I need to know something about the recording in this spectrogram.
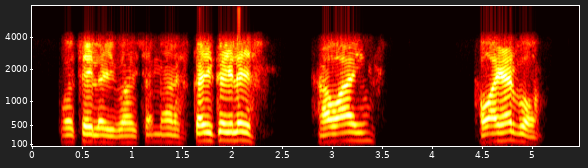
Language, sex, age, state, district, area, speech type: Manipuri, male, 30-45, Manipur, Churachandpur, rural, conversation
